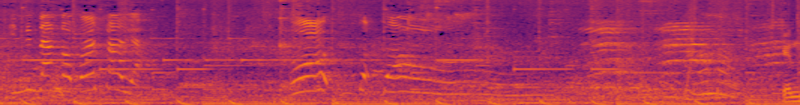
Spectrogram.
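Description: High-pitched voices of young children, heard over background music.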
